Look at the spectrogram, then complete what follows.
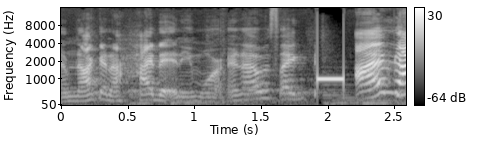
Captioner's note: beep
